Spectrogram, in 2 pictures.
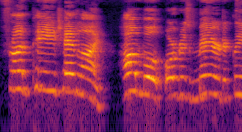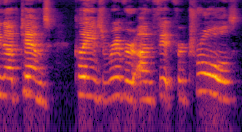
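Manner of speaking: loud, slow announcer parody; mock headline. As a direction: ham it up like a newsreader. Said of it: "Bilius Bargy taunted".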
